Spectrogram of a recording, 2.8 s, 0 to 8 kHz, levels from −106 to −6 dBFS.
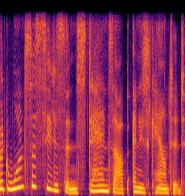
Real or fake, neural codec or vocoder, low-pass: real; none; 7.2 kHz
